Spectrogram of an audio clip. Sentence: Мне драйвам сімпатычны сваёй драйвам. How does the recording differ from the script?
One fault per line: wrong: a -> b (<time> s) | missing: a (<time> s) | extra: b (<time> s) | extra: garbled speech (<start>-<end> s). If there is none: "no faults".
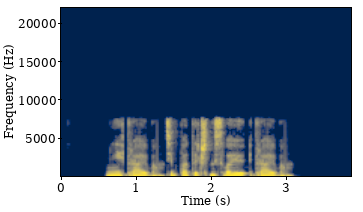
no faults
